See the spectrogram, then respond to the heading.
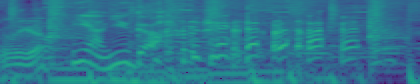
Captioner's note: both laugh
